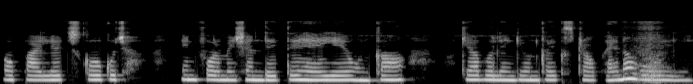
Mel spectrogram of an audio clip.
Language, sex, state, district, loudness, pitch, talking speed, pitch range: Hindi, female, Chhattisgarh, Raipur, -16 LUFS, 205 Hz, 175 wpm, 200-215 Hz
